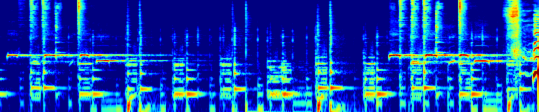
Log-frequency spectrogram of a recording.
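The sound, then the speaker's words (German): A whistle imitates a cuckoo's call, sounding short, bright tonal notes again and again in a lively rhythm over a sustained background tone. It is fairly loud, with no talking. “Sie bemühten sich besonders, den Kuckucksruf genau zu treffen.”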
